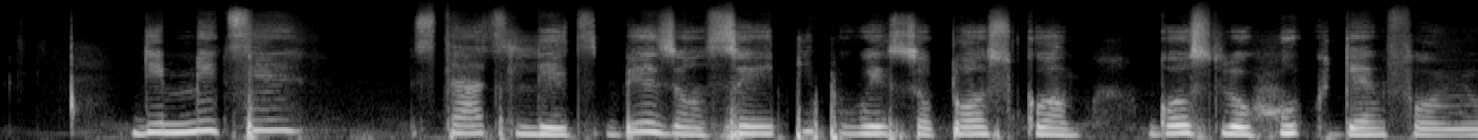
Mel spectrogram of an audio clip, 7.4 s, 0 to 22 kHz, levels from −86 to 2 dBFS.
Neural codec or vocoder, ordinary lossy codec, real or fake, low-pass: codec, 44.1 kHz, 2.6 kbps, DAC; none; fake; 19.8 kHz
